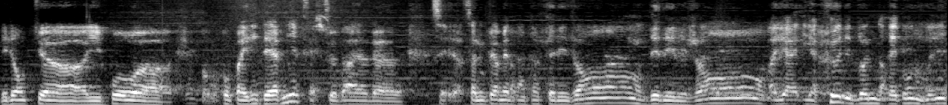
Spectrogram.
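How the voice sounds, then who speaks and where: Music plays behind a man speaking at a moderate pace. His medium pitch shows ordinary variation. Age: 60s. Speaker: charity volunteer. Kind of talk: street interview. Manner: hesitant, many fillers.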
